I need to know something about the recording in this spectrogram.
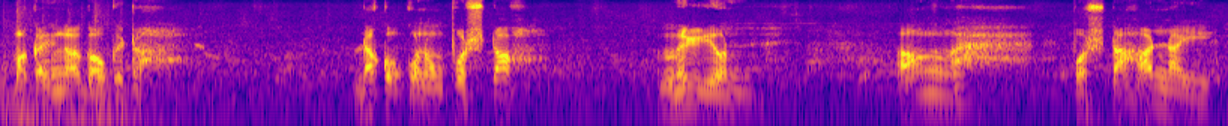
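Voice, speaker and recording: A grim, high-stakes gambling general, acted by a man in an audio drama. He has a fairly deep voice and speaks slowly, with weighty dramatic delivery under clear music. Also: bright, forceful tone, exaggerated voice. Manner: deliberate, dramatic.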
